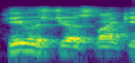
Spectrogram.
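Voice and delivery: ordinary delivery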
